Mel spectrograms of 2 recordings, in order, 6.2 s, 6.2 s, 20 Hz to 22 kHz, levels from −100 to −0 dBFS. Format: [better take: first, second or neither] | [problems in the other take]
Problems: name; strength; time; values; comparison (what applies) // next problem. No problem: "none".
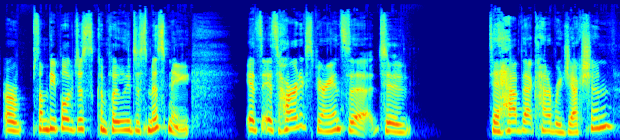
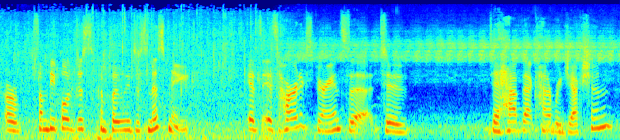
first | rain or running water; loud; throughout; 9 dB below the speech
